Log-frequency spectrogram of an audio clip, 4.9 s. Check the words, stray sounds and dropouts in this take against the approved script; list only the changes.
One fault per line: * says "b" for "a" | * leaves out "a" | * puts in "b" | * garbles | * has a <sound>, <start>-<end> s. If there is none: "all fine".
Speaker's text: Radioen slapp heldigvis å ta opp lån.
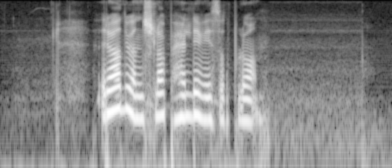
* leaves out "ta"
